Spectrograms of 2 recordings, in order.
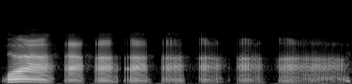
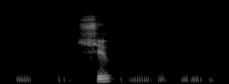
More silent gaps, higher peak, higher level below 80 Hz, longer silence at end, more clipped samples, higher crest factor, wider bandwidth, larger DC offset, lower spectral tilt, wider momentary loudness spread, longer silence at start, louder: neither; first, -6 dBFS vs -20 dBFS; first, -56 dBFS vs under -90 dBFS; second, 0 s vs 0.3 s; neither; about the same, 18 dB vs 22 dB; second, 5.8 kHz vs 11 kHz; neither; first, -8 dB/octave vs -2.5 dB/octave; second, 14 LU vs 26 LU; second, 0 s vs 0.15 s; first, -25 LUFS vs -36 LUFS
